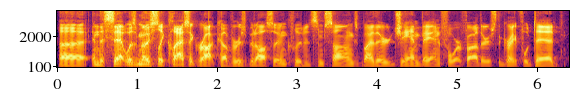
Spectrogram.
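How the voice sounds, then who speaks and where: A man with a fairly low voice, recorded close and dry. He hosts a casual podcast, laying out background in a chatty, explanatory way with a wry edge. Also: steady tone, brisk, a bit bright, smooth, no room sound. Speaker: podcast host.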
